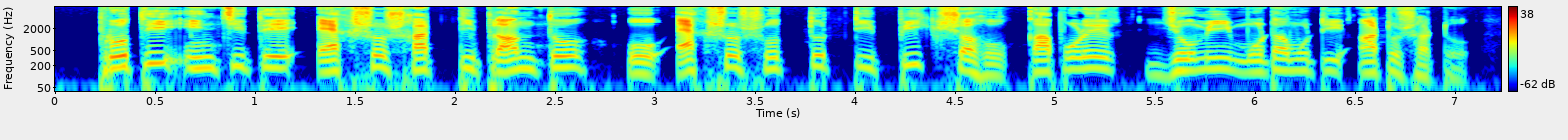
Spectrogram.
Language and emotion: Bengali, neutral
